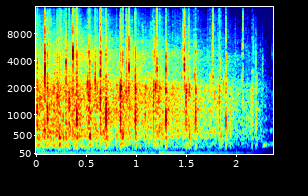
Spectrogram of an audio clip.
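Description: A group of people applauding with dense, irregular hand claps that fade out near the end.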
